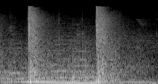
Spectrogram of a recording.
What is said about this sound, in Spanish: VR. Victoria Regina. Escribía las insignes siglas de nuestra reina en la pared. ¡A balazos!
